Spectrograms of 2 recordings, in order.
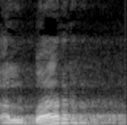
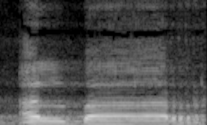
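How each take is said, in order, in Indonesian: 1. Vokal pada 'bar' diucapkan pendek. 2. Vokal pada 'bar' diucapkan panjang. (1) "Kalau al-bar jadinya daratan" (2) "banyak harus panjang"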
